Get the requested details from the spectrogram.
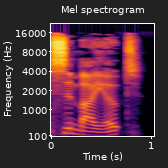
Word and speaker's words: symbiote: You know, like it it is like okay, Spider Man, and then Spider Man gets the sim the symbiote. Symbiote. That's how it's pronounced. That's how it's pronounced. He, that's he, that's that's canon now.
